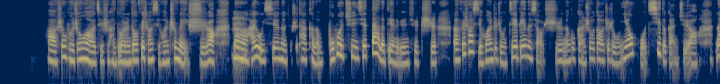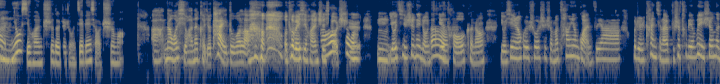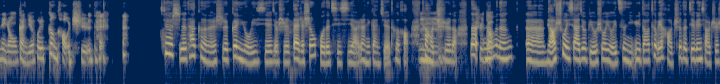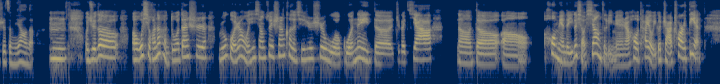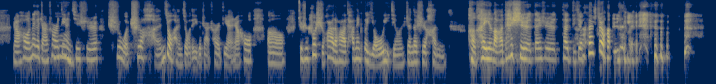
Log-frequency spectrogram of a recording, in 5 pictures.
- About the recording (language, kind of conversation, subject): Chinese, podcast, 你最喜欢的街边小吃是哪一种？
- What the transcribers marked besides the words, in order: chuckle; laughing while speaking: "对"; other background noise; tapping; laughing while speaking: "但是 但是它的确 好吃，对"; chuckle; laughing while speaking: "是吗？"; chuckle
